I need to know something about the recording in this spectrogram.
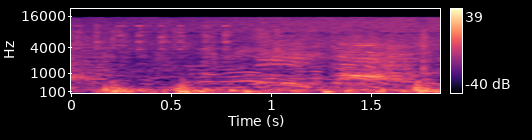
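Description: A stadium crowd at a football game in St. Leon, on its feet on a third down and six, roars out a rhythmic defense chant, many voices rising and falling in steady pulses, loud and continuous throughout.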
